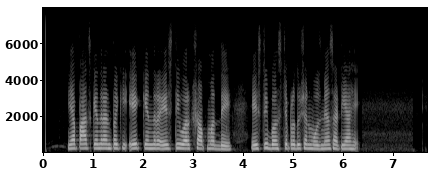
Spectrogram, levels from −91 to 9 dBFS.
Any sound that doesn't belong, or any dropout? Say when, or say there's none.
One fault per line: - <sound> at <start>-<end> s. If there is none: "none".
none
